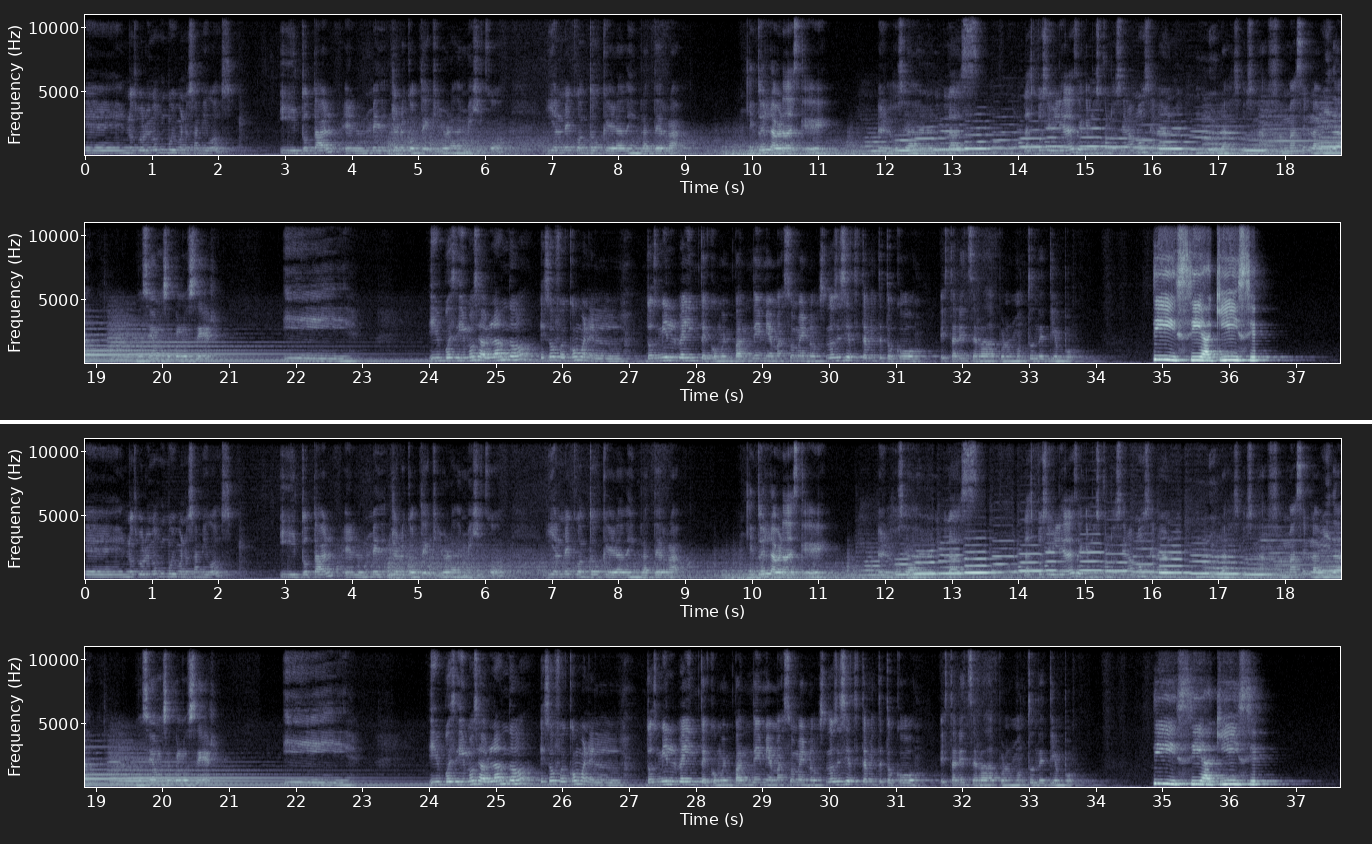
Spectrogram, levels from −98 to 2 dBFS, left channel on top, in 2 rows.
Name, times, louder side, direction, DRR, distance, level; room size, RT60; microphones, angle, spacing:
voice 1, 0.0-2.2 2.9-6.6 6.9-9.0 9.9-11.3 11.9-13.4 14.1-20.9 21.8-22.9 24.0-33.8, right 1 dB, 5° right, 0.6 m, -37 dB
sound 1, 1.2-18.0, right 1 dB, 80° right, 2.1 m, -45 dB
Wind instrument woodwind instrument, 11.7-14.6 14.9-18.3, right 5 dB, 50° right, 0.9 m, -31 dB
sound 2, 16.7-28.3 28.7-29.0, equal, 25° left, 2.5 m, -41 dB
voice 2, 34.9-36.4, left 4 dB, 45° left, 0.4 m, -21 dB
22.5 x 8.5 x 2.7 m
head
